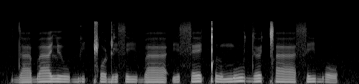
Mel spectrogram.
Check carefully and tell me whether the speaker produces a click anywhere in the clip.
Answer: yes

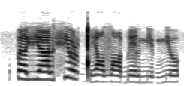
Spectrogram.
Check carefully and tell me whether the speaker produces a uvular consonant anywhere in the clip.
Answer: no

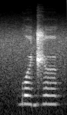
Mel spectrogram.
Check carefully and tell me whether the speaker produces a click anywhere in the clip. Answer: no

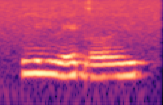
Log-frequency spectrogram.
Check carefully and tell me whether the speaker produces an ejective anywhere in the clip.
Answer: no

